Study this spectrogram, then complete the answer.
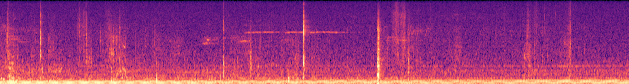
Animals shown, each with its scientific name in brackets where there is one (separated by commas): White-throated Sparrow (Zonotrichia albicollis), Swainson's Thrush (Catharus ustulatus)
